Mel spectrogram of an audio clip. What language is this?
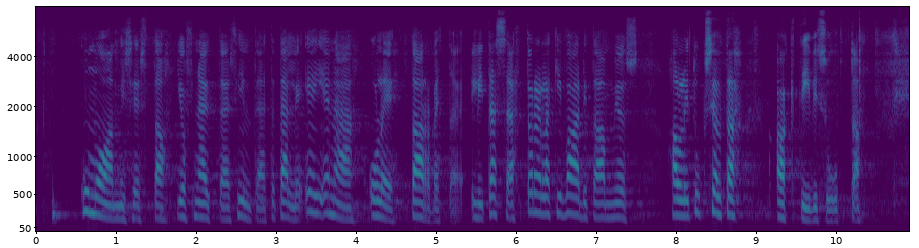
Finnish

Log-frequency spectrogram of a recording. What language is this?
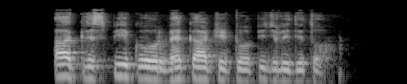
Phalura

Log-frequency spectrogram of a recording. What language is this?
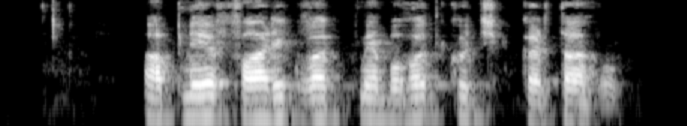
Urdu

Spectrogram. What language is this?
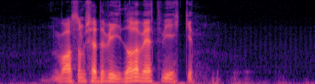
Norwegian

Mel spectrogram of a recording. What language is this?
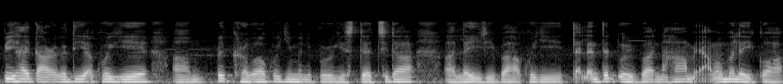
Manipuri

